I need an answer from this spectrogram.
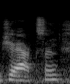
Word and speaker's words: Jackson: no longer have the last name Jackson that does rhyme with taxon.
